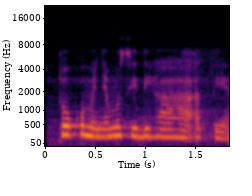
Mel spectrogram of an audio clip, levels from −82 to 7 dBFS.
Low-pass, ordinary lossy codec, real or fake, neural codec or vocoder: 7.2 kHz; Opus, 32 kbps; real; none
